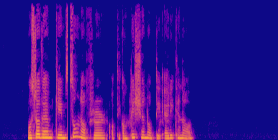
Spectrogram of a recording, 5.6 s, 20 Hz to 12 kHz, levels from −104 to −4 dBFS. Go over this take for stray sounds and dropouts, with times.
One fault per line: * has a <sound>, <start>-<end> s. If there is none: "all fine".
* has a dropout, 1.3-1.4 s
